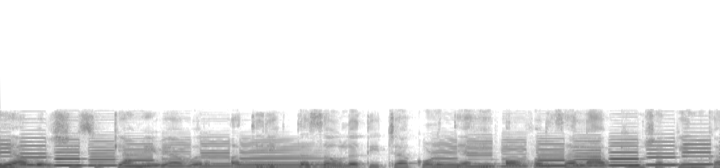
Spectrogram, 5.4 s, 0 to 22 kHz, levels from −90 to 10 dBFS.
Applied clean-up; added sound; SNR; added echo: none; Wind instrument, woodwind instrument; 0 dB; none.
